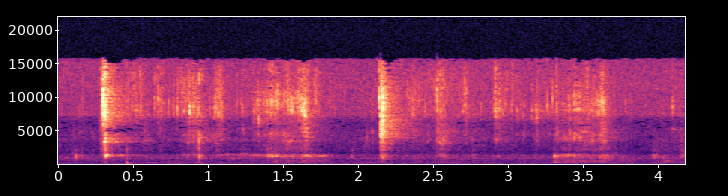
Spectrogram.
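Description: Quiet close-up chewing of soft roasted potato, with wet mouth sounds and a few sharp lip-smacks.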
